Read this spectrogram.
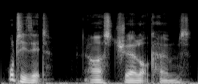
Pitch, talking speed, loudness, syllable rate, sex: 105 Hz, 180 wpm, -17 LUFS, 6.2 syllables/s, male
